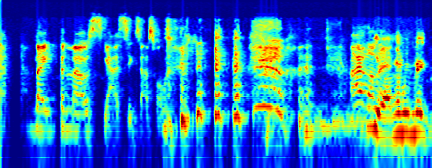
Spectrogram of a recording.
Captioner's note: laughs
